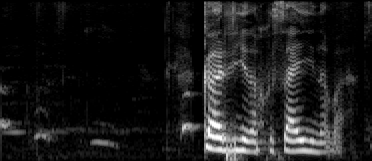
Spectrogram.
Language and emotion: Russian, angry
